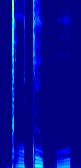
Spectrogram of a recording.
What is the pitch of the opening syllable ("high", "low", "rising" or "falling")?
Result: falling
